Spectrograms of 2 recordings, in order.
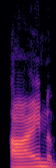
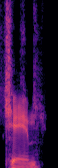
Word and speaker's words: Chaim: It's like Heine Bloom. – Nah, it's Chaim. It's Chaim, bro. He is a shame. So it's Chaim.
